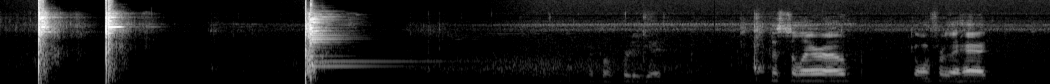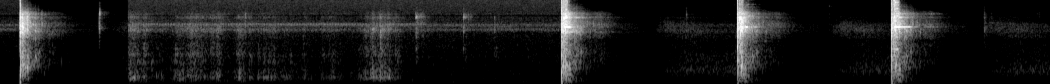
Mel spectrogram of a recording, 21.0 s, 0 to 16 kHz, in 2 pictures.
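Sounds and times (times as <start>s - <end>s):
pistol shots: 0.4s - 1.5s, 3.0s - 3.8s, 10.7s - 11.2s, 16.1s - 16.7s, 17.8s - 18.4s, 19.4s - 20.7s.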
